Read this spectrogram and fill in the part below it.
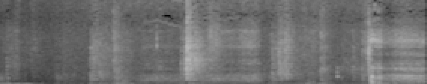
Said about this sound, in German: So, dann wollen wir mal zumachen. Genau. Ist ja auch genug gelüftet, man muss ja auch nicht übertreiben.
